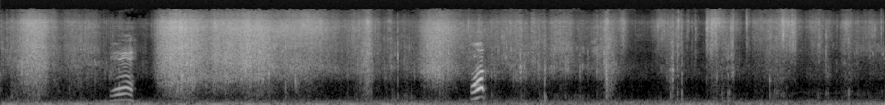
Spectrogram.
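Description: Leaves and stems rustle and swish as a man drags a hose through the plants.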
